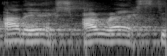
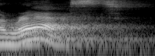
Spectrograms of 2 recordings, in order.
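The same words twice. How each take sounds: First: "arrest" com A inicial aberto e cheio; erro de aluno. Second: "arrest" com A inicial fraco, quase "â"; schwa inicial fraco. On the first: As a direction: diga "arrest" como "á-rést", sem reduzir. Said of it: "não, a, arrest". ("arrest" com um "á" forte no começo) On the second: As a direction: reduza o A e apoie em "rest". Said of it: "não, a". ("arrest" mais grave, com primeira vogal átona) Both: Shown as a demonstration.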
